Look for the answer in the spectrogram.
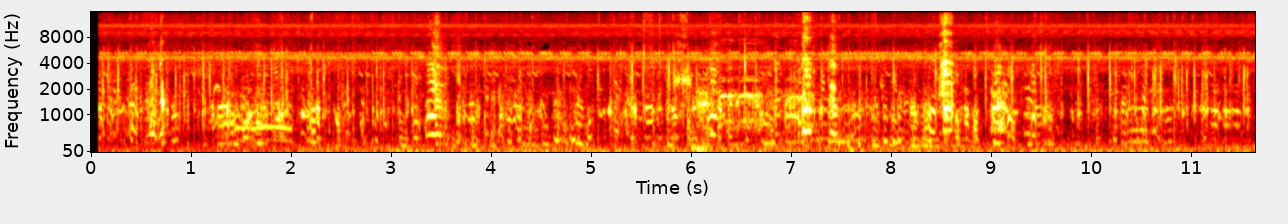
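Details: Chickens feeding on a chicken farm, a dense flock chorus of overlapping clucks and murmurs with occasional louder squawks, over a constant mechanical hum.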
